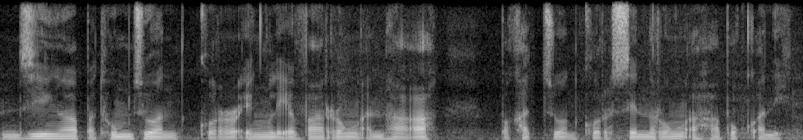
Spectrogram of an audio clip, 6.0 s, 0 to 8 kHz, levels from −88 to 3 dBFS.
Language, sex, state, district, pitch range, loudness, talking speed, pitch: Mizo, male, Mizoram, Aizawl, 100-110 Hz, -22 LUFS, 200 wpm, 105 Hz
